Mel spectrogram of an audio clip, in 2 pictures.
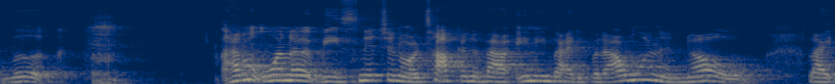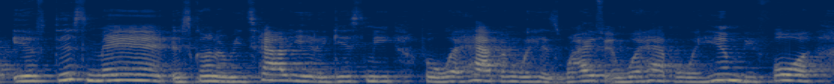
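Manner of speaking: ordinary talk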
